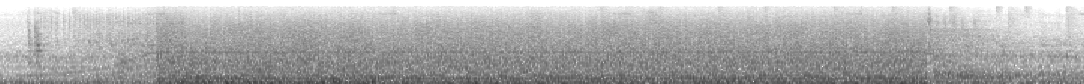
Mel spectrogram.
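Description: A rotary autocannon fires rapid bursts.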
